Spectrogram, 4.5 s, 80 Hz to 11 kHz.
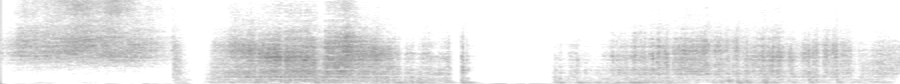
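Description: Fingernails slowly scratch the printed lid of a large cardboard NT1 microphone kit box lying flat, making a dry, bright, raspy scraping in long strokes. The strokes are broken by brief pauses, with a steady low hum underneath.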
